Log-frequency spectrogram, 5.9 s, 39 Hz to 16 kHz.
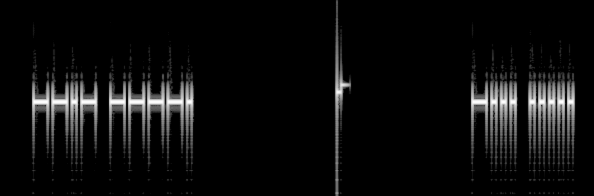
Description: Morse code, heard as a keyed tone, about 25 wpm, 700 Hz. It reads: Q 9 B 5
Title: Single-Letter Single-Number 25wpm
